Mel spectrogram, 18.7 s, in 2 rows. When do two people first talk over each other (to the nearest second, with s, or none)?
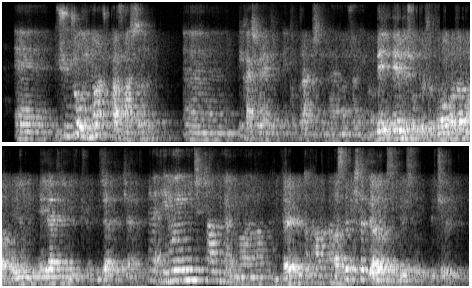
none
